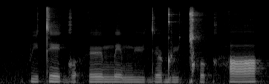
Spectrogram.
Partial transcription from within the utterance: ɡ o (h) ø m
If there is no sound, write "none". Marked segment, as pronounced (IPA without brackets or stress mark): h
